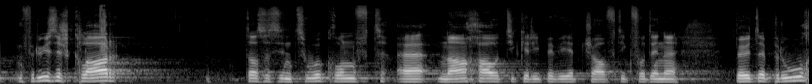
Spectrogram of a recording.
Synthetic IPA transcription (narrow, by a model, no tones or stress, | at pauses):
fʏɾyːsɪʃkʰlɑːɾ | d̥ɑsəsɪnt͡suəkʰʊnftənaːχhɑltɪɡ̥əɾibevɪɾtʃɑftikfodɛnə | b̥ødəb̥ɾuːχ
